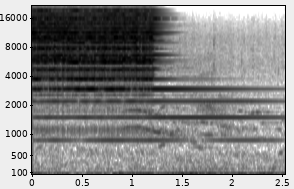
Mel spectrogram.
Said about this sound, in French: Lundi, sonnerie.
